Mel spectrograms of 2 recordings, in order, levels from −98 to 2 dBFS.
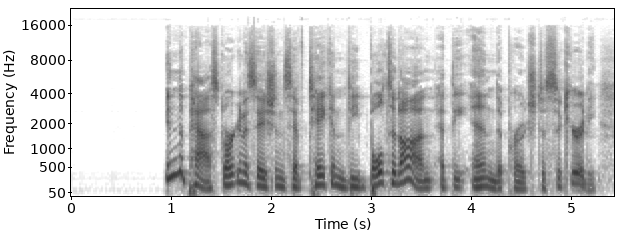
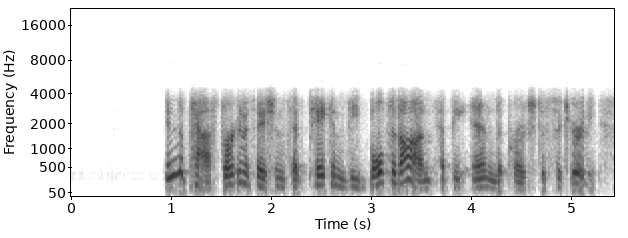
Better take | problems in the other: first | phone-call audio; poor line

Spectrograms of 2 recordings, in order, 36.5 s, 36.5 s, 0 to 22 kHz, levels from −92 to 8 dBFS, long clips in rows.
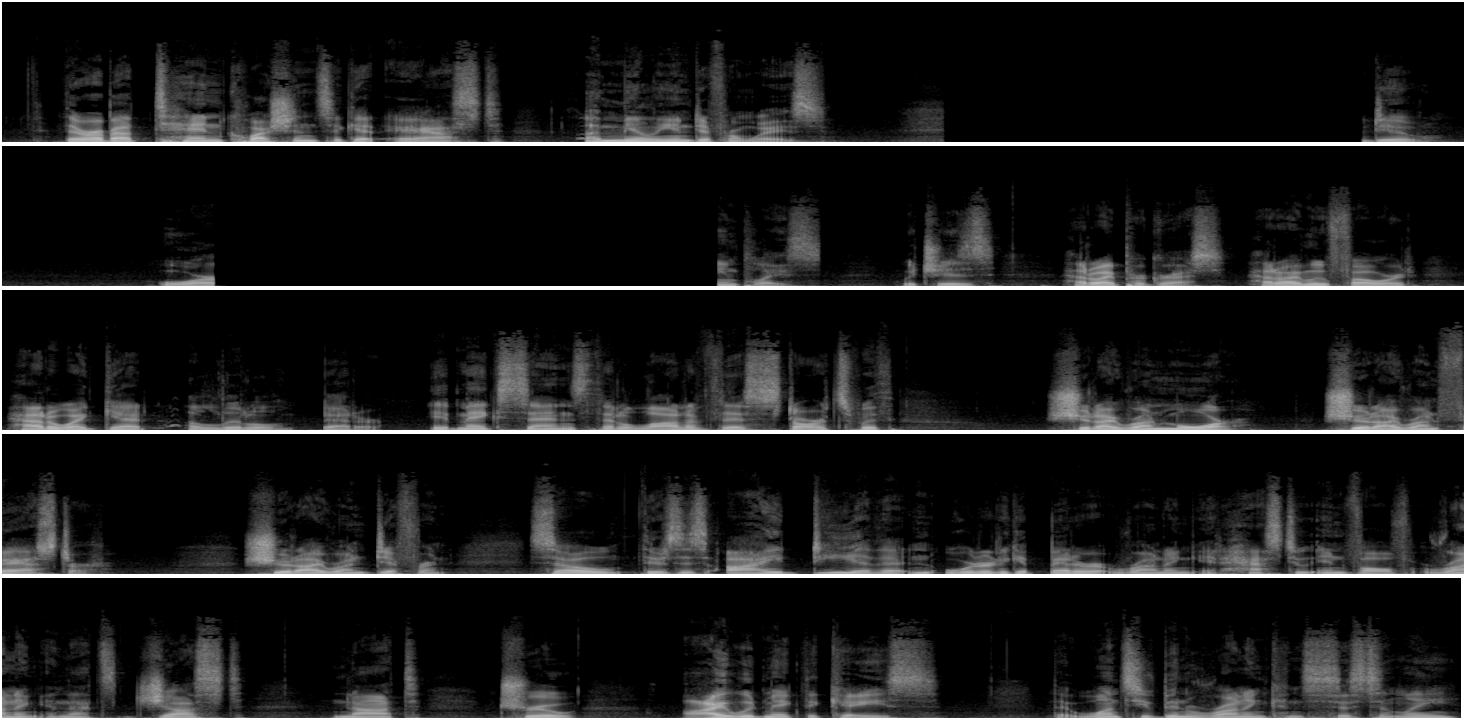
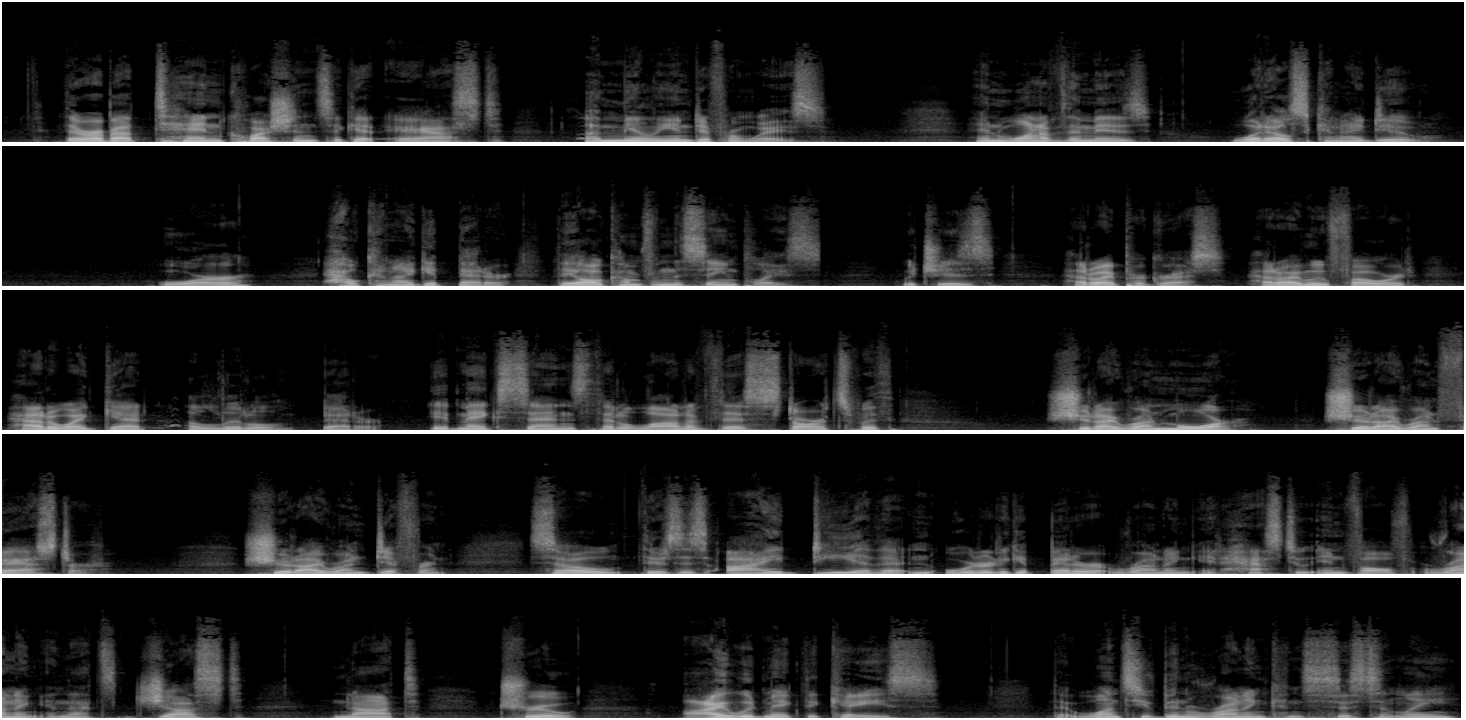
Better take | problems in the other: second | audio cutting out; at 4.5 s for 2 s and at 8.5 s for 2.5 s

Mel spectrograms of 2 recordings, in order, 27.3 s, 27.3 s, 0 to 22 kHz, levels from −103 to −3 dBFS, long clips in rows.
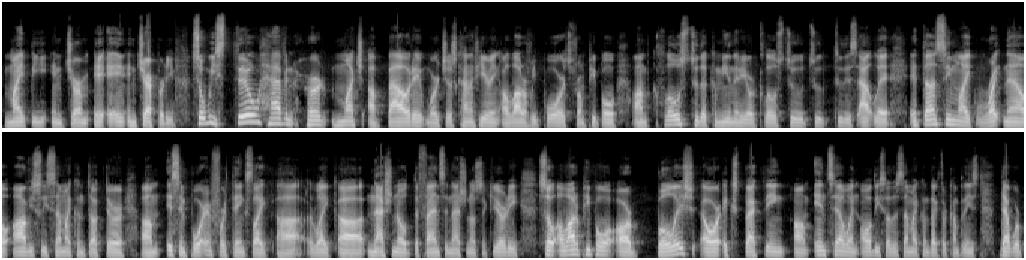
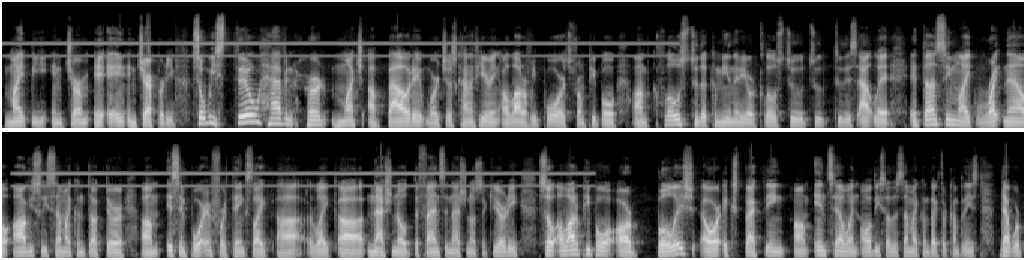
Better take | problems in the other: first | high-pitched whine; noticeable; until 9 s and from 14 to 22 s; 5.5 kHz, 15 dB below the speech

